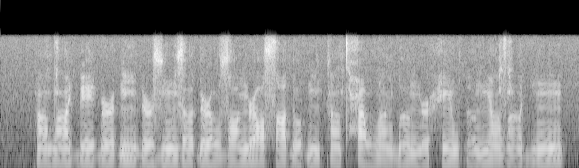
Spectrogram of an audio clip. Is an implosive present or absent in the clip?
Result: present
